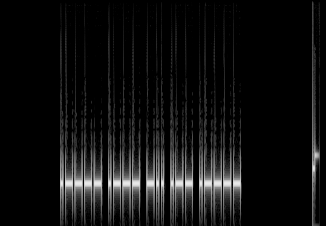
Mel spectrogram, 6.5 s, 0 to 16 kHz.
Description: Morse code, heard as a keyed tone, about 25 wpm, 700 Hz. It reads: 1JDW1
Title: Five Challenging Letter-Number Combinations 25wpm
